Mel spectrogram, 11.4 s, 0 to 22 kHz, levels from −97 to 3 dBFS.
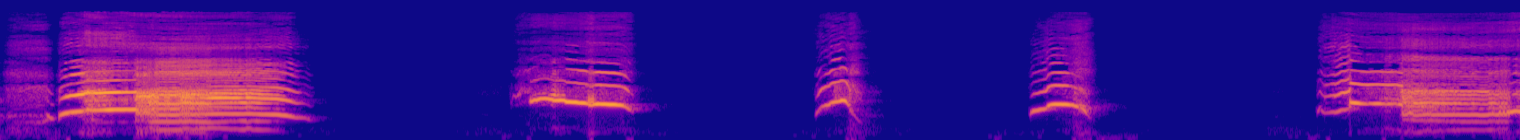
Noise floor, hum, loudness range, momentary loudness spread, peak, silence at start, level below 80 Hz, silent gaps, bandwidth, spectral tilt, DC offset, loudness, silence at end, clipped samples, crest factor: -62 dBFS; none; 13 LU; 15 LU; -10 dBFS; 0.35 s; -86 dBFS; 2.62-3.42 s, 5.18-5.93 s, 6.90-7.41 s, 8.64-9.43 s; 16 kHz; 0.5 dB/octave; under 0.1%; -24 LUFS; 0 s; under 0.1%; 18 dB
